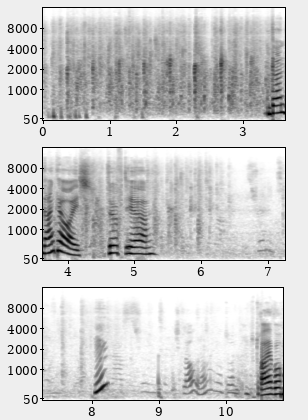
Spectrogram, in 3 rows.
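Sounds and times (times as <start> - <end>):
audience applause at a youth hackathon event: 0.0 - 8.0
speech: 3.3 - 5.4, 9.4 - 10.8.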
